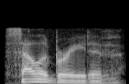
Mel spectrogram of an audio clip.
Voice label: "celebrative", English

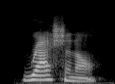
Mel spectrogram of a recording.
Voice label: "rational", english

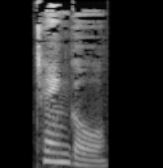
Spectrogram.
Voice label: "tangle", English

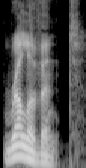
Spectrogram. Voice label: "relevant", spelling voice

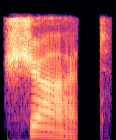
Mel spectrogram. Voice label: "shot", English

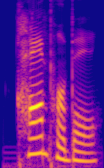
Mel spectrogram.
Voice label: "comparable", english

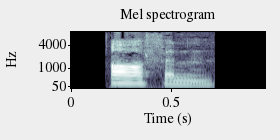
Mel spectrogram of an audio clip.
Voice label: "often", voice, spelling

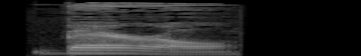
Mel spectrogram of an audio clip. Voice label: "barrel", English

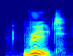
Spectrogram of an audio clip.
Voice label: "route", English spelling

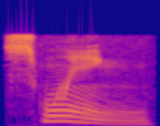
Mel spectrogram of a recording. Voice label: "swing", English word

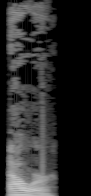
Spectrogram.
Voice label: "hour", voice spelling

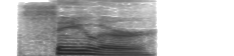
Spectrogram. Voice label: "sailor", English spelling

